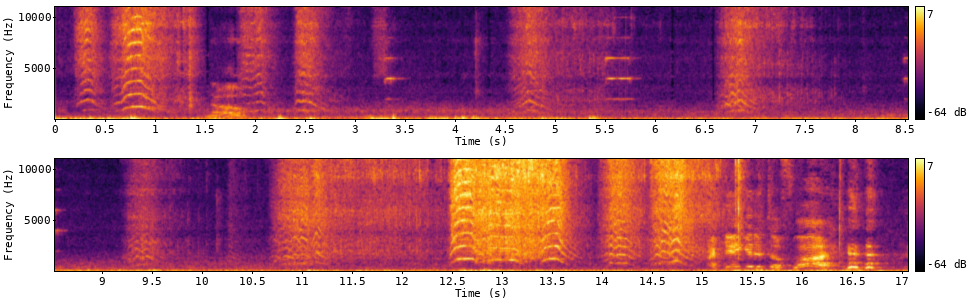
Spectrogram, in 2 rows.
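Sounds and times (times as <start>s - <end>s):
small electric motors whirring: 0.0s - 3.3s, 4.4s - 5.9s, 6.5s - 8.4s, 9.1s - 15.7s
wind rumble on microphone: 0.0s - 17.0s.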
